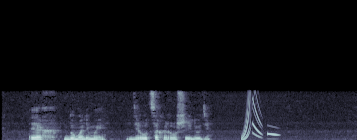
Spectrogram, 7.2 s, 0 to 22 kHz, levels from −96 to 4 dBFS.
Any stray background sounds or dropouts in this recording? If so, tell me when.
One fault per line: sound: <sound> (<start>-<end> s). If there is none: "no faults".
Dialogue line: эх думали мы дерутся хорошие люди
sound: chirp (4.8-5.6 s)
